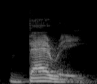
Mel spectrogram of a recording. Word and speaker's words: bury: burying berries so yes it looks like bur or bury but we say Berry uh and on buul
